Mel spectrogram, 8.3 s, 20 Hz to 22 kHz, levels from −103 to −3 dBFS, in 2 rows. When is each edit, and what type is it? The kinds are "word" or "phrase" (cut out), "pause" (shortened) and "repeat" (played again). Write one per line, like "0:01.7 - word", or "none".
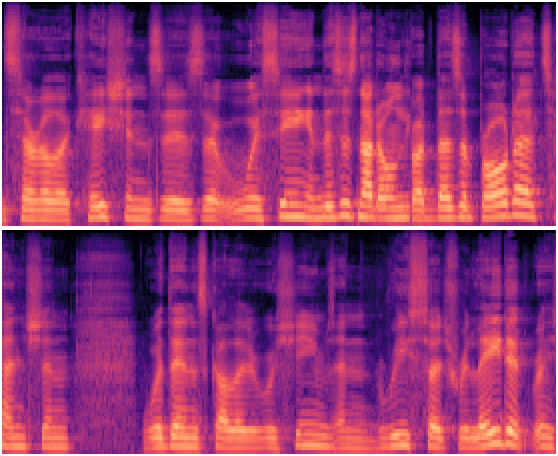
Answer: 0:03.0 - word
0:05.2 - word
0:06.6 - word

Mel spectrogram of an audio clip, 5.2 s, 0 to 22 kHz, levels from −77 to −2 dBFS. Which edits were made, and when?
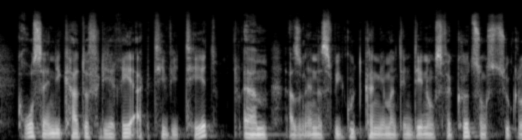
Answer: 0:03.0 - word

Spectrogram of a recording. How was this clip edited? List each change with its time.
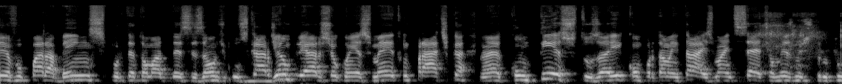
0:02.7 - phrase
0:04.0 - word
0:04.7 - pause

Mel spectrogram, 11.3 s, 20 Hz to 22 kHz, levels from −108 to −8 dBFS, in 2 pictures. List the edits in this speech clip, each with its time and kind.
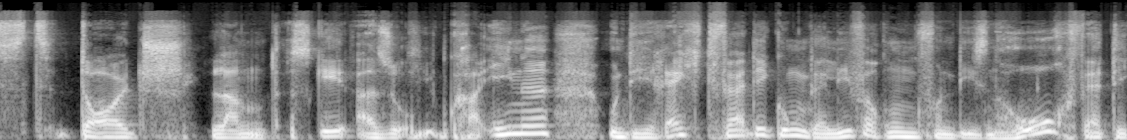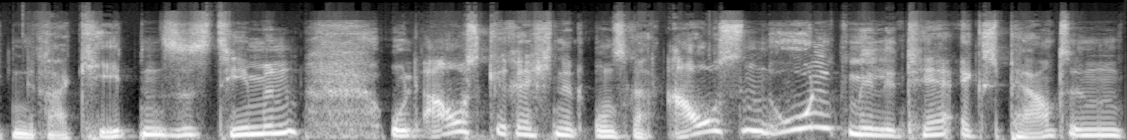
0:02.0 - word

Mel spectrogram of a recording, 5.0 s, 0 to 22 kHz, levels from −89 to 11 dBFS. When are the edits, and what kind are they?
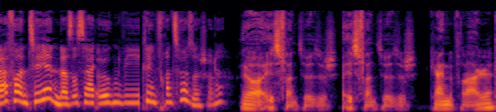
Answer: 0:00.9 - word
0:01.4 - word
0:03.4 - repeat

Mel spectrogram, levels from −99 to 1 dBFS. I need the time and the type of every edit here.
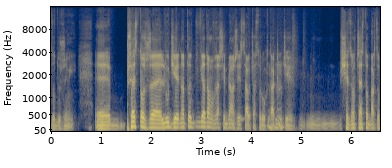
none

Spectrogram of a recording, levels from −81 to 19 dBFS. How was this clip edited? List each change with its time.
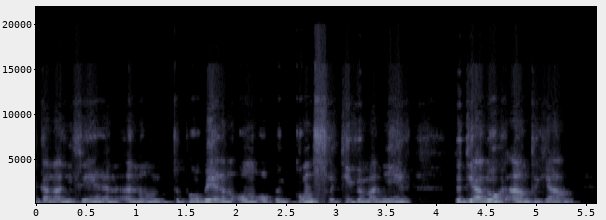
none

